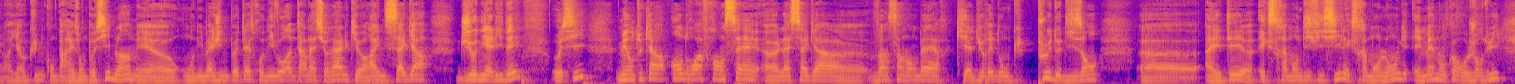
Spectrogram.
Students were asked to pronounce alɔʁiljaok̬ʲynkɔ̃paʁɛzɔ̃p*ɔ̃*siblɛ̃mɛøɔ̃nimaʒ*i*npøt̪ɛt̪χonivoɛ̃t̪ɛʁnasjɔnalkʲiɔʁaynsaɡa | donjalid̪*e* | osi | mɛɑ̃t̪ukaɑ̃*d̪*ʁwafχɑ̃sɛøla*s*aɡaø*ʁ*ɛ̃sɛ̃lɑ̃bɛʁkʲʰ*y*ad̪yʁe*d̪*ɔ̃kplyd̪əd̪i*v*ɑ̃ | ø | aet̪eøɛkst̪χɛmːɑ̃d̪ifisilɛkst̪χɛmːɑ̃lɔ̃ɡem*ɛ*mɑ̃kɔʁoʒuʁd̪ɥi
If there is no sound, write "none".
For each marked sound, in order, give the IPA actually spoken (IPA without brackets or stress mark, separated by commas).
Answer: ɔ, i, e, d̪, s, v, i, d̪, z, ɛ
